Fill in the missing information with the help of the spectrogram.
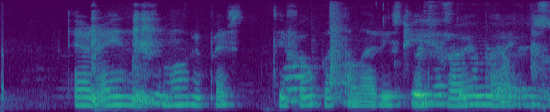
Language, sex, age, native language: Icelandic, other, 11, Icelandic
